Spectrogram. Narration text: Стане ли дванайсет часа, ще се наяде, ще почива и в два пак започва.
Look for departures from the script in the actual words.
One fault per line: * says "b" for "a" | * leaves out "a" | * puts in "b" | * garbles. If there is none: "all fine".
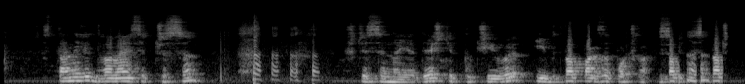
* garbles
